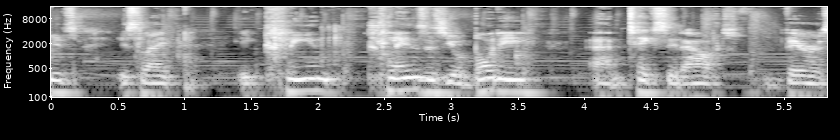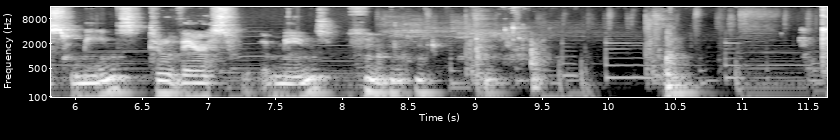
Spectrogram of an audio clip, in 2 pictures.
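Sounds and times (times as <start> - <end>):
speech: 0.0 - 9.5
person swallowing and sloshing water drinking from a container: 8.2 - 9.8.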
